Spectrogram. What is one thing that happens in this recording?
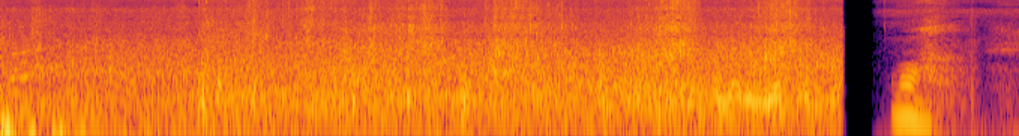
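Bare feet splash through shallow water.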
